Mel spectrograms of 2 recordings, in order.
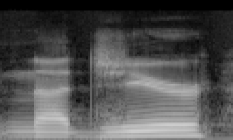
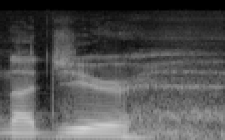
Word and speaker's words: Niger: So you're going to Niger. We call it Niger. You got the French pronunciation of Niger.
